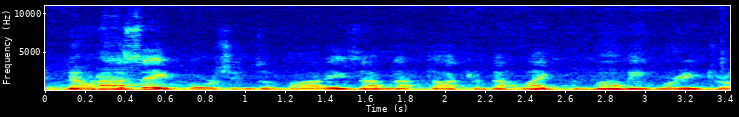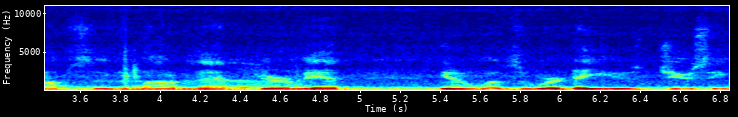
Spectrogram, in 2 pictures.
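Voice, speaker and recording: With a Southern US accent, a man with a very deep, low pitch talks at a very fast pace in an animated tone with very wide pitch swings. Audible room echo and noticeable background noise are present. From US South. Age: 70s. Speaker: tour guide. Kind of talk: guided tour commentary.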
